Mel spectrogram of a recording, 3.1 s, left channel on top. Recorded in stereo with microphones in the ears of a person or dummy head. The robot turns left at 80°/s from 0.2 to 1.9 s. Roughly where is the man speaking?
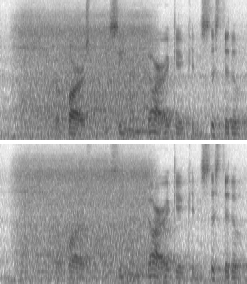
Left.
